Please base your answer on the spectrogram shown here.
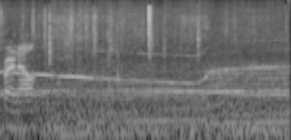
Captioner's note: siren blaring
